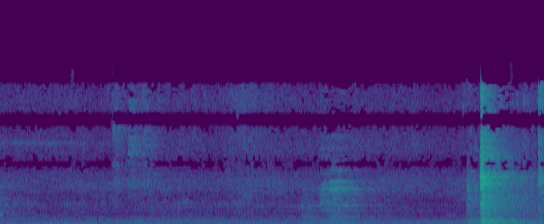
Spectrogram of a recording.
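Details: Building service elevator descending: low quiet hum while moving, then one sharp bang like a door slamming around the third floor; not actually a door, source unknown, motor also gives a small jolt.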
